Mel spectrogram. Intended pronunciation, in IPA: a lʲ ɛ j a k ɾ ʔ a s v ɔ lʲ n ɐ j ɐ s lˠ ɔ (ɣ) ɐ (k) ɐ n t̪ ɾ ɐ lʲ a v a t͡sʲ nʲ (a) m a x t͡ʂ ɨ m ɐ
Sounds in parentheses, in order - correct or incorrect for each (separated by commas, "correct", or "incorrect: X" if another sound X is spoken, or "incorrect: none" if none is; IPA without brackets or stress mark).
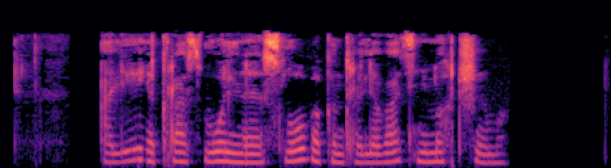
incorrect: v, correct, incorrect: ɛ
